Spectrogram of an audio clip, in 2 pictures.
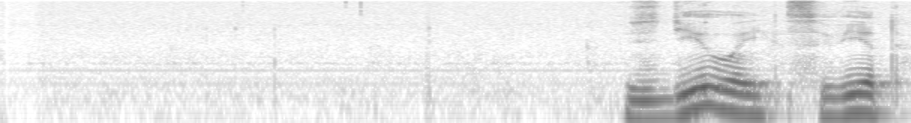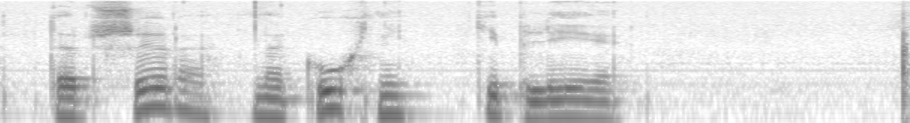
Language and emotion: Russian, neutral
